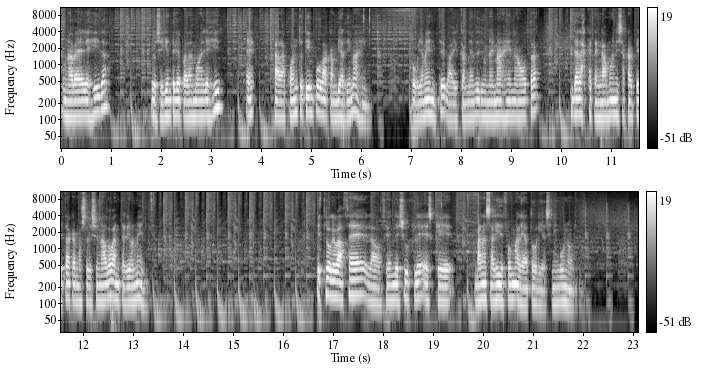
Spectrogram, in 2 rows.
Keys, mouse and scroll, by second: 0.2 click, 8.3 click, 12.5 click, 18.1 click, 23.0 click.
